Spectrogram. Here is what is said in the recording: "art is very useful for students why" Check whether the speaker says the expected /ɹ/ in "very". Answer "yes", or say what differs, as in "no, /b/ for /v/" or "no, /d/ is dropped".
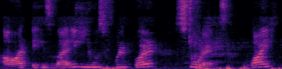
no, /l/ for /ɹ/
